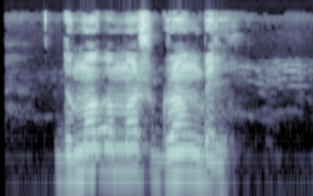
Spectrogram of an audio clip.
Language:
Shina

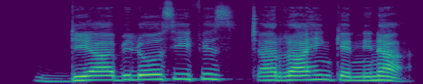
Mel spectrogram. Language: Oromo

